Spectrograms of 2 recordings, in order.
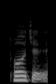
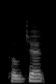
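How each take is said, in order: First: The stress falls on the first syllable. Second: The stress falls on the second syllable. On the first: It is a noun: a planned piece of work. "as a noun" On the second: It is a verb: to throw forward or show on a screen. "as a verb"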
